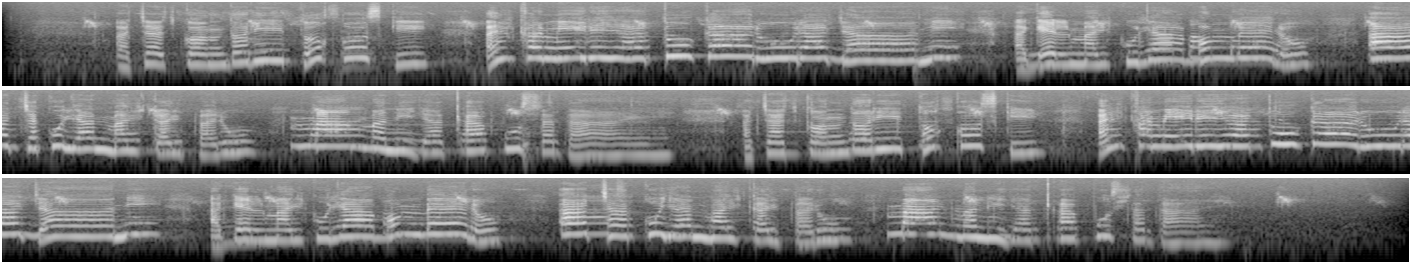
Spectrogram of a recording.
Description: Música aymara (La Huayca, Tarapacá)
Música tradicional
Música vocal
